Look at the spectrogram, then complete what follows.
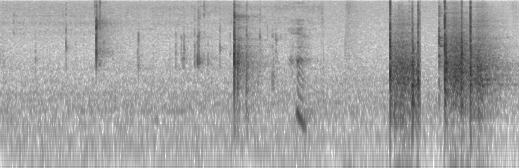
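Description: Stainless steel and ceramic bowls knocking and clinking as they are set down on a table: a few light clicks, then a cluster of louder knocks and clattering near the end.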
